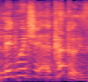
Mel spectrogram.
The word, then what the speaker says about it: Midwich Cuckoos: And I don't have that in front of me, so I cannot verify pronunciation. – The Midwich Cuckoos, that's it, 100%.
